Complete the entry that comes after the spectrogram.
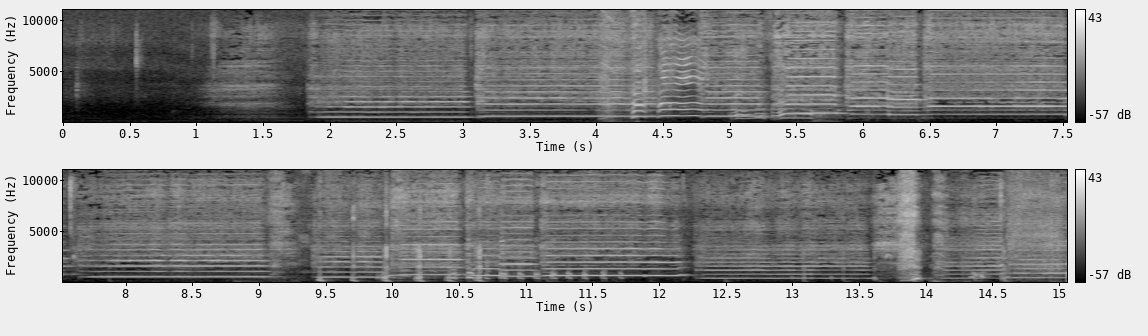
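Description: A transverse flute plays a melody up close, mostly long sustained notes with a few quick runs and short detached passages, clear and fairly loud with no voices.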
